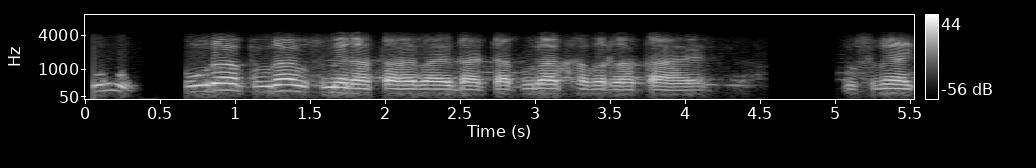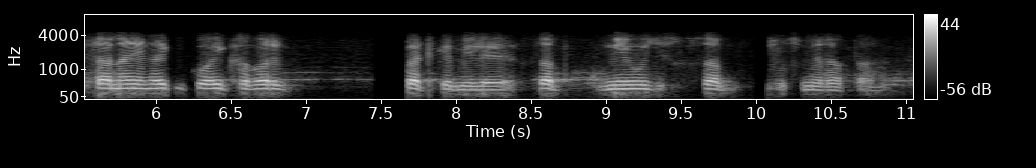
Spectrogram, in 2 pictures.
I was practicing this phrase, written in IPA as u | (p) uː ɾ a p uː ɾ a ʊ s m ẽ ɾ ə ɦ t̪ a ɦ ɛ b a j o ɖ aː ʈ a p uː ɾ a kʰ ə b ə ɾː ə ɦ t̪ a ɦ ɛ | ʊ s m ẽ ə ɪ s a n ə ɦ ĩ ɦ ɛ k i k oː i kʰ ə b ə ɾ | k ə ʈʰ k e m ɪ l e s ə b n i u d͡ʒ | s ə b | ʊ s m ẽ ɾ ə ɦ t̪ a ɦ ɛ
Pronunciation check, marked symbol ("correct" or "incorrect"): correct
